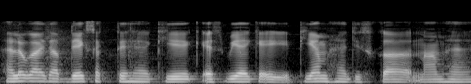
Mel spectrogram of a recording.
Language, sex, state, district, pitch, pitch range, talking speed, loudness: Hindi, male, Chandigarh, Chandigarh, 125 Hz, 120-135 Hz, 205 wpm, -19 LUFS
